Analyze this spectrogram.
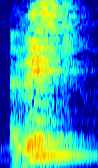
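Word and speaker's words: wrist: अगर राइट माने लिखना अगर इसके डब्लू के तुरंत बाद आर अगर आ जाता है तो व डब्लू हमेशा साइलेंट हो जाता है रि रिस्ट र राइट इसके अलावा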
